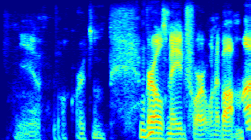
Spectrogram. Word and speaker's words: Volquartsen: I got one of the first, can't pronounce that. Volquartsen? Volquartsen. Yeah, Volquartsen.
